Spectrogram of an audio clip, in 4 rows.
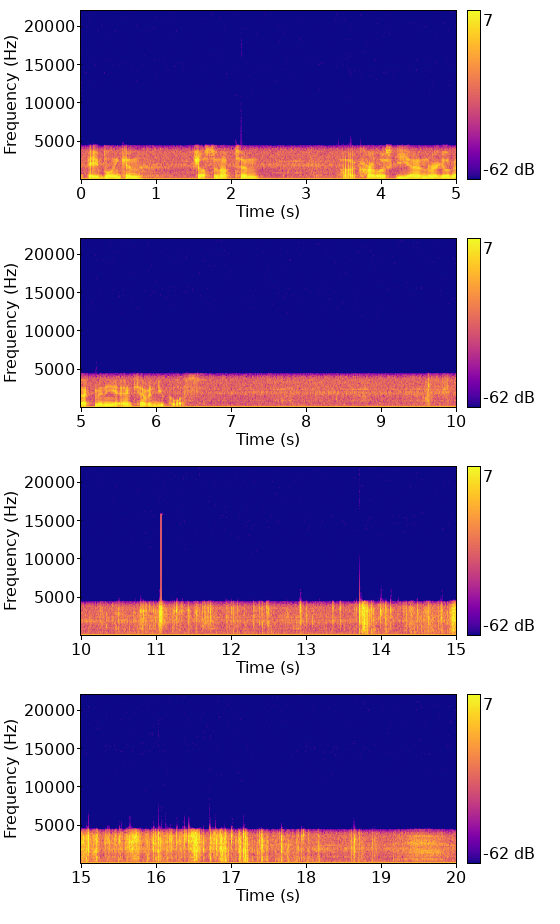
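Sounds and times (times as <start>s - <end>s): wrapper tearing and crinkling: 9.6s - 19.0s.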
